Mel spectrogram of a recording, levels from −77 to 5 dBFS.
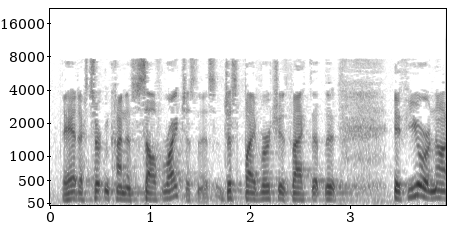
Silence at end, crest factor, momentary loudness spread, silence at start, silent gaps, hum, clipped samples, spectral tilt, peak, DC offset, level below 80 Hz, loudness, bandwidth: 0 s; 18 dB; 8 LU; 0.15 s; none; none; under 0.1%; -5 dB/octave; -4 dBFS; under 0.1%; -56 dBFS; -21 LUFS; 8 kHz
